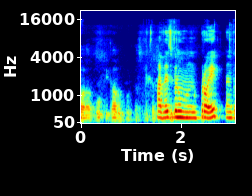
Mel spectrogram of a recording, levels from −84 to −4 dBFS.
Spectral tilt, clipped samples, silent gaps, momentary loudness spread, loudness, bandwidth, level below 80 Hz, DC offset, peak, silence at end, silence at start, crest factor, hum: -6.5 dB/octave; under 0.1%; none; 17 LU; -15 LUFS; 14 kHz; -56 dBFS; under 0.1%; 0 dBFS; 0 s; 0 s; 16 dB; none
